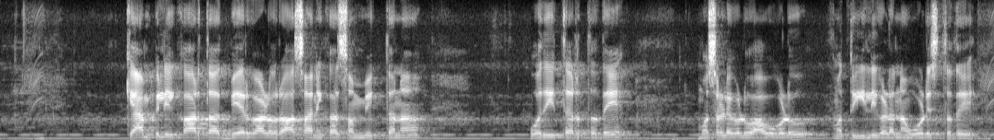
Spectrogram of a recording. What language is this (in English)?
Kannada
